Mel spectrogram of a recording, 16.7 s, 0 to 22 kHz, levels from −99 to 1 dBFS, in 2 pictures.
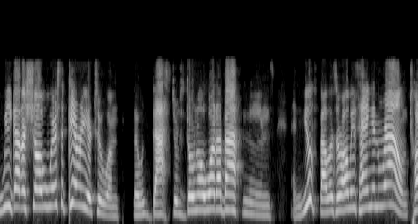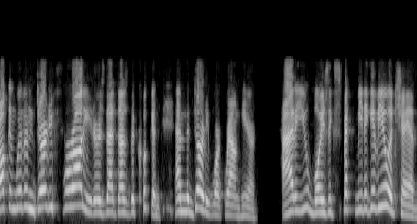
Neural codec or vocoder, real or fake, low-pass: codec, 16 kHz, 4 kbps, FunCodec, trained on Chinese and English, 50 frames a second; fake; 7.2 kHz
